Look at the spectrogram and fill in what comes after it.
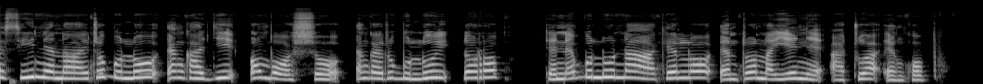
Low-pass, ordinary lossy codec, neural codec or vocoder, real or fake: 14.4 kHz; none; none; real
